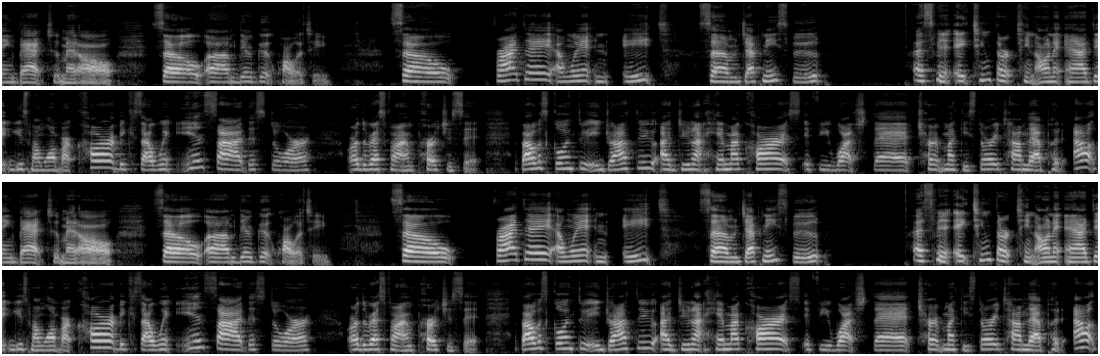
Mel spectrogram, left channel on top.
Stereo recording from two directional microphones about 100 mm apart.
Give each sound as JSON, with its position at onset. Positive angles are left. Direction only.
{"t": 0.0, "sound": "speech", "side_deg": -40}
{"t": 3.9, "sound": "a woman's voice", "side_deg": -55}
{"t": 9.0, "sound": "speech", "side_deg": -50}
